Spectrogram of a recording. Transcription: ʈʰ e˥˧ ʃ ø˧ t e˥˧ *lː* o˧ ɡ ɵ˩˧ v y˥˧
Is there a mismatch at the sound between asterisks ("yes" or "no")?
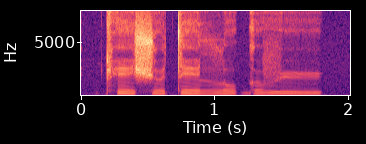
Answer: no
